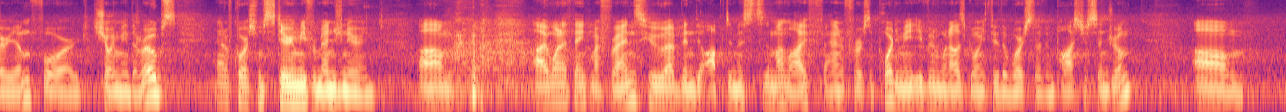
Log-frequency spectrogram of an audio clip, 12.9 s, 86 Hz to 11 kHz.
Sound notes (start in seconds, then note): 4.4 chuckles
